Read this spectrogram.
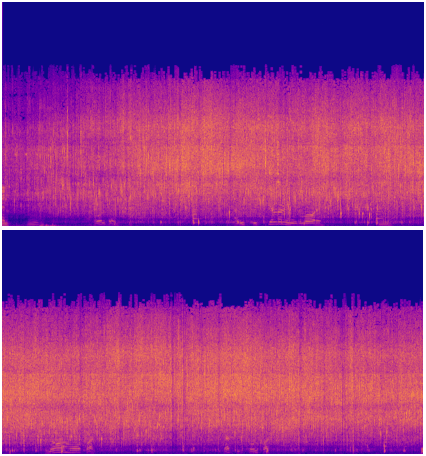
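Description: Meat sizzles and bubbles in a pot over a fire.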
